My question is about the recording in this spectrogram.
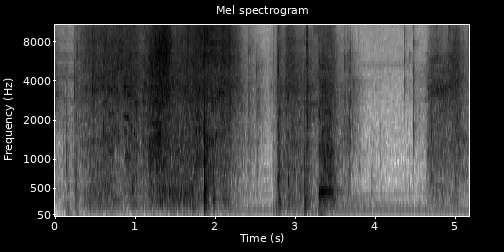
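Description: A long cardboard tripod box sliding and being turned over on a table: a scraping rustle for about two seconds with a sharp knock near its end, then a few softer thumps.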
